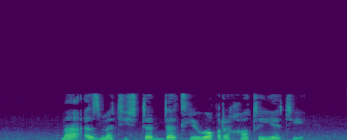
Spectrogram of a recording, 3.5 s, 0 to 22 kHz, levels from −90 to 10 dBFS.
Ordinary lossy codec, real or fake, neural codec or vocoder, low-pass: MP3, 48 kbps; real; none; 7.2 kHz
